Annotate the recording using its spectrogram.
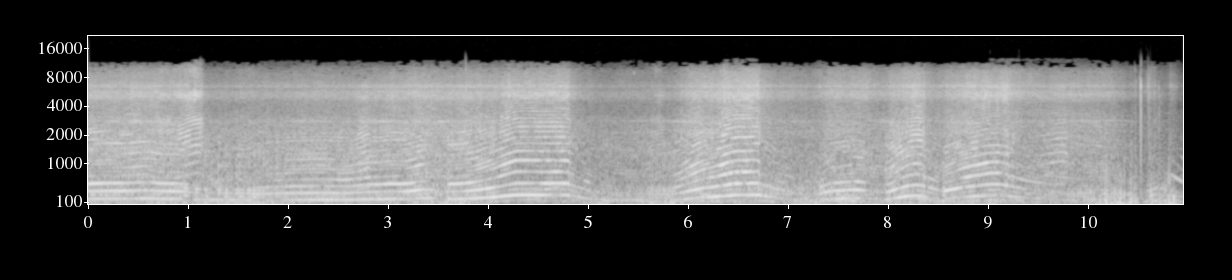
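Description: Snowmobile engine at speed under the rider, steady for the first few seconds, then revving up and dropping back several times, with quick short throttle blips near the end.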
